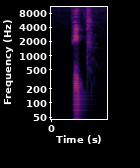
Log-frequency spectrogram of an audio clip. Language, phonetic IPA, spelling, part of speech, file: Polish, [pʲik], pik, noun / adjective, LL-Q809 (pol)-pik.wav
